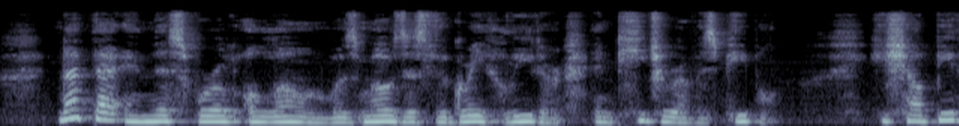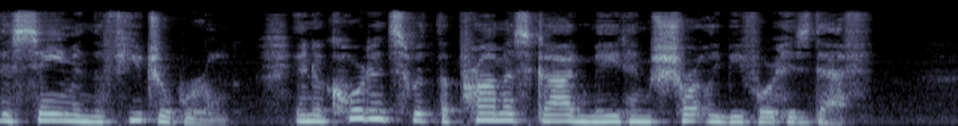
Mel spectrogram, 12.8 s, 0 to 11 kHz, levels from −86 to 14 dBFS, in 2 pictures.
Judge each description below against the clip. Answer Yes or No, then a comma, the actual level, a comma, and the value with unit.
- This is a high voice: No, medium, 140 Hz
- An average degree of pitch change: Yes, average, 3.6 semitones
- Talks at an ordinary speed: Yes, average, 175 wpm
